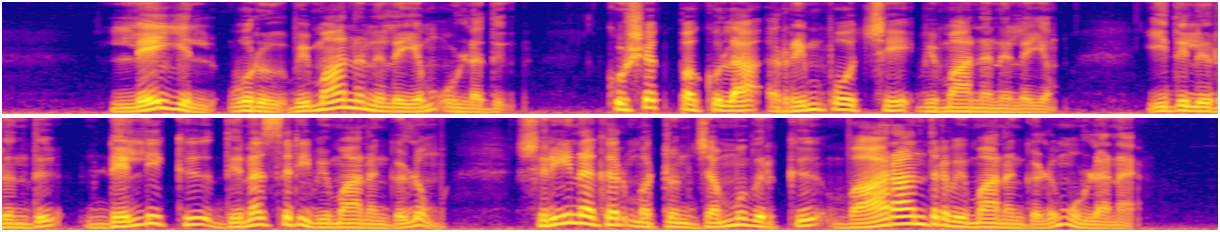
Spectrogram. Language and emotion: Tamil, neutral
